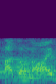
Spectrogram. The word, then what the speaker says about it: Adonai: as we pronounce it, Adonai, but also as it's written, Yud-Kei and above.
